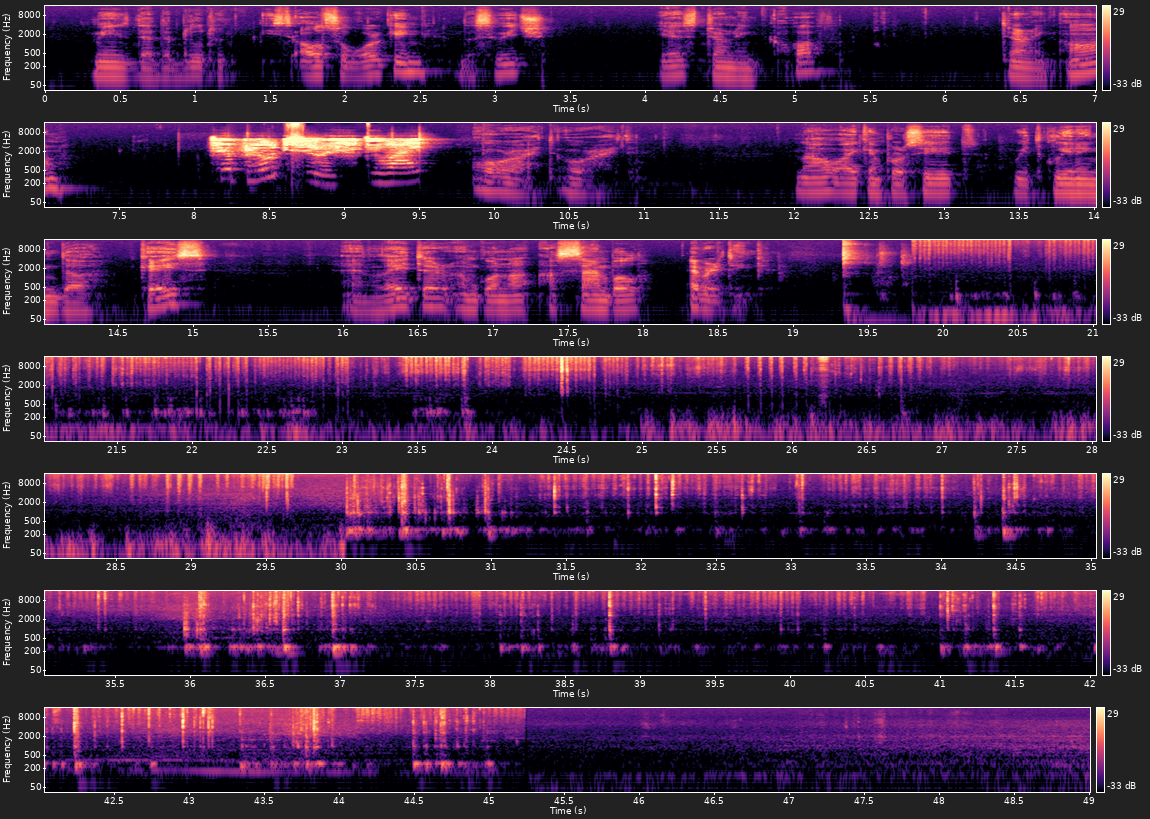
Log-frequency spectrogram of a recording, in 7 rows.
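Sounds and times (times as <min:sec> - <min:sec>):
scrubbing plastic case: 0:19.8 - 0:45.2.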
